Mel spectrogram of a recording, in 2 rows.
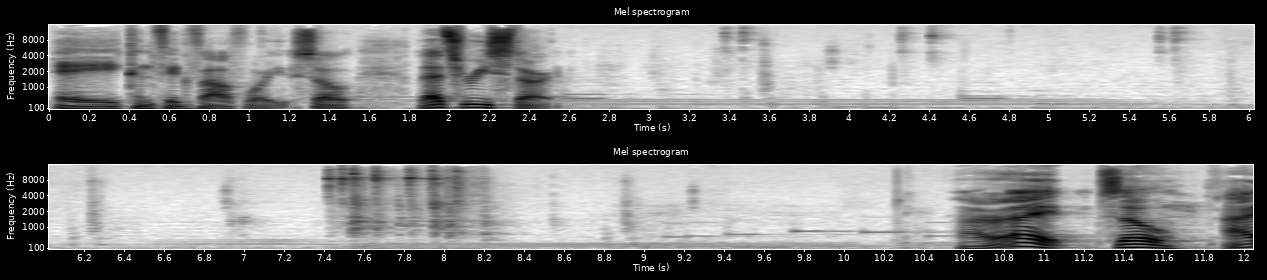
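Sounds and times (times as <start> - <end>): computer keyboard keystrokes: 3.2 - 4.6, 5.5 - 9.4.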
